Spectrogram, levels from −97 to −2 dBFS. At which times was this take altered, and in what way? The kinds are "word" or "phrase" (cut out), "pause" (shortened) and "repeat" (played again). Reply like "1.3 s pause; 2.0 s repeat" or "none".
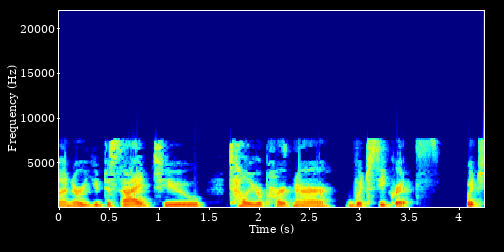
2.8 s pause

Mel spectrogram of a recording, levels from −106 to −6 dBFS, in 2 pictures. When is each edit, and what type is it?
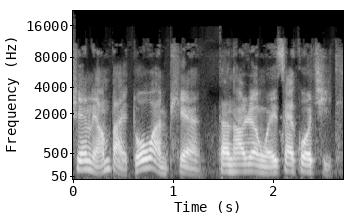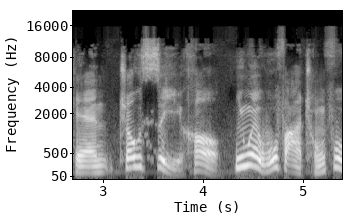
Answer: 1.3 s pause; 4.3 s pause

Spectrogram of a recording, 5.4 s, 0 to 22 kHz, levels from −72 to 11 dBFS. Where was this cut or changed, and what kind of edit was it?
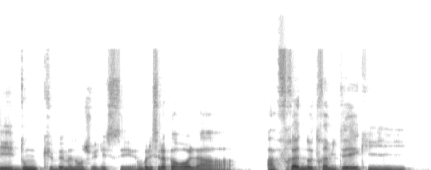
none

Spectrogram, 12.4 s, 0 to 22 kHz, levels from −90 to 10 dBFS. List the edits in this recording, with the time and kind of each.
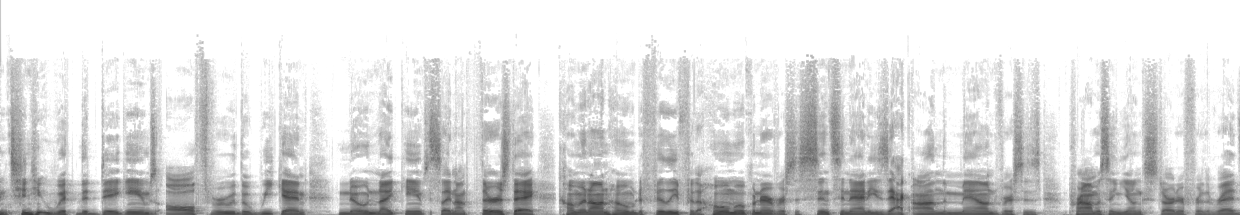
4.3 s word; 5.5 s pause; 9.1 s word

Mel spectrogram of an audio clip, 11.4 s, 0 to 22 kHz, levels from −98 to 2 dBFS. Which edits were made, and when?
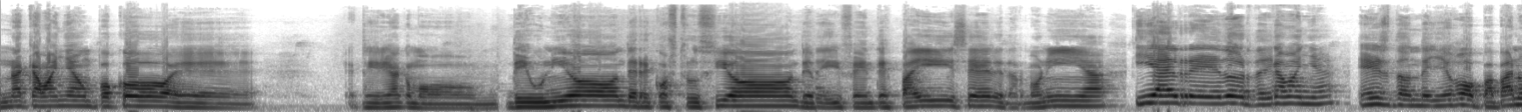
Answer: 2.7 s word; 3.7 s word; 6.1 s phrase; 8.4 s pause; 9.5 s word; 10.1 s pause

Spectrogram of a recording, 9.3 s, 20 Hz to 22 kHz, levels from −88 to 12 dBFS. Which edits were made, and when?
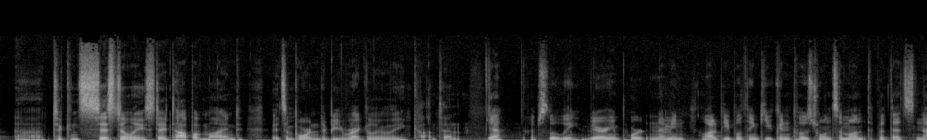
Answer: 2.6 s pause; 4.1 s word; 6.9 s pause

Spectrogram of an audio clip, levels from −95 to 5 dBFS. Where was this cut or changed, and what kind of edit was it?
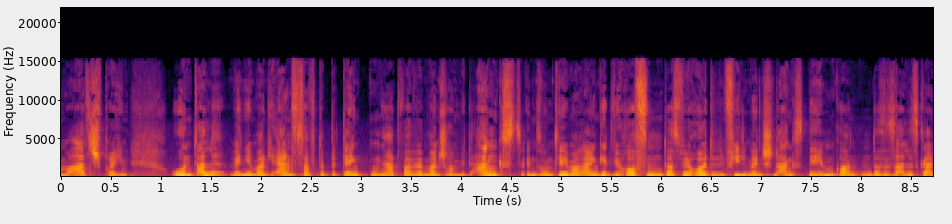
1.4 s phrase; 2.1 s word

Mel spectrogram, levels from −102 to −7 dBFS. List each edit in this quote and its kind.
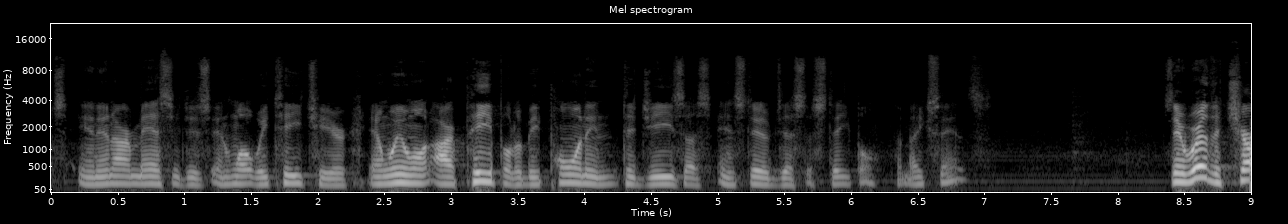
2.3 s pause; 6.3 s pause

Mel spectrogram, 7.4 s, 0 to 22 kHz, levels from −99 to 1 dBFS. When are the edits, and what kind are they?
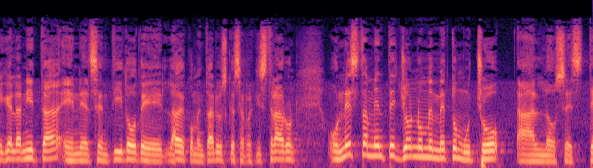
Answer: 2.2 s word

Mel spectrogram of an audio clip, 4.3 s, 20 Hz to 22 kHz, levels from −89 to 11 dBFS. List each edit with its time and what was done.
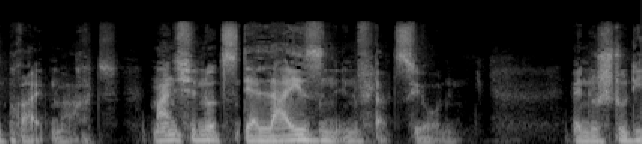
0.9 s pause; 1.6 s phrase

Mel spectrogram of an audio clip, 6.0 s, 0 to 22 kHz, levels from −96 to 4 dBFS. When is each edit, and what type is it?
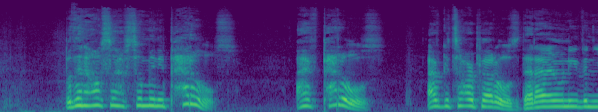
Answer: none

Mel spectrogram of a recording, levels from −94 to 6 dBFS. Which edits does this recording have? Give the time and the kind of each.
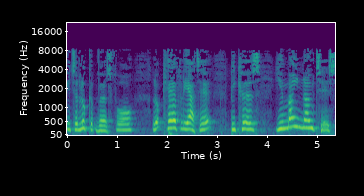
none

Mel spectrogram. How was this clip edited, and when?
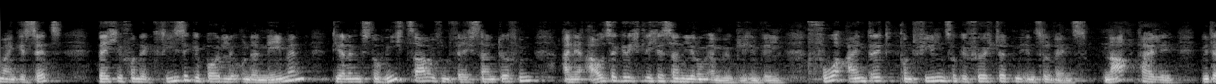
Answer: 8.1 s word; 9.0 s word

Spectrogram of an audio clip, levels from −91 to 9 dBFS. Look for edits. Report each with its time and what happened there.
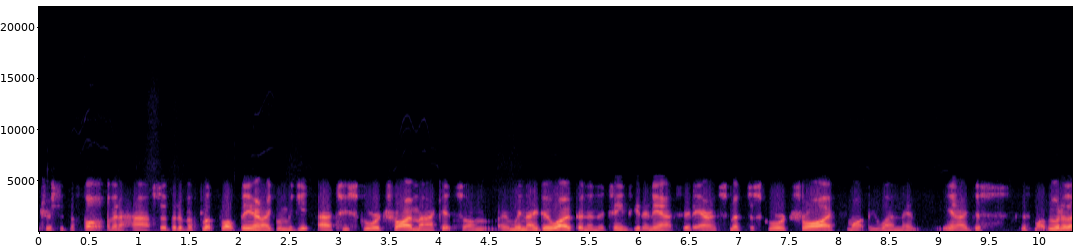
2.3 s word; 2.7 s word; 8.0 s pause

